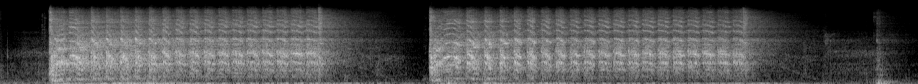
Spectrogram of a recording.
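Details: 2005 Nissan Navara D22 ZD30 3.0 turbo diesel, rotary pump, not common rail: two long cranking spells, about three and a half turns a second, even and brisk, while CAN bus checked, but it never catches; cranks, no start, cause not yet confirmed.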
